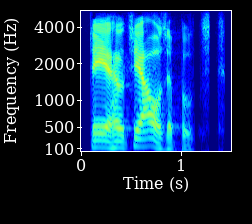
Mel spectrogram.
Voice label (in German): "dea hout si(c)h außaputzt", hianzisch Mundart, Burgenland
